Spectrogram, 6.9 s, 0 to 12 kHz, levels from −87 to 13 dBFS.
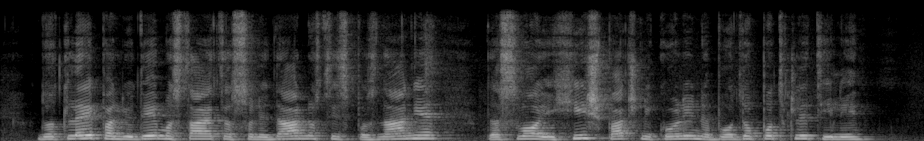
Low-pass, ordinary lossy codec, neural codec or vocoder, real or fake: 10.8 kHz; none; none; real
